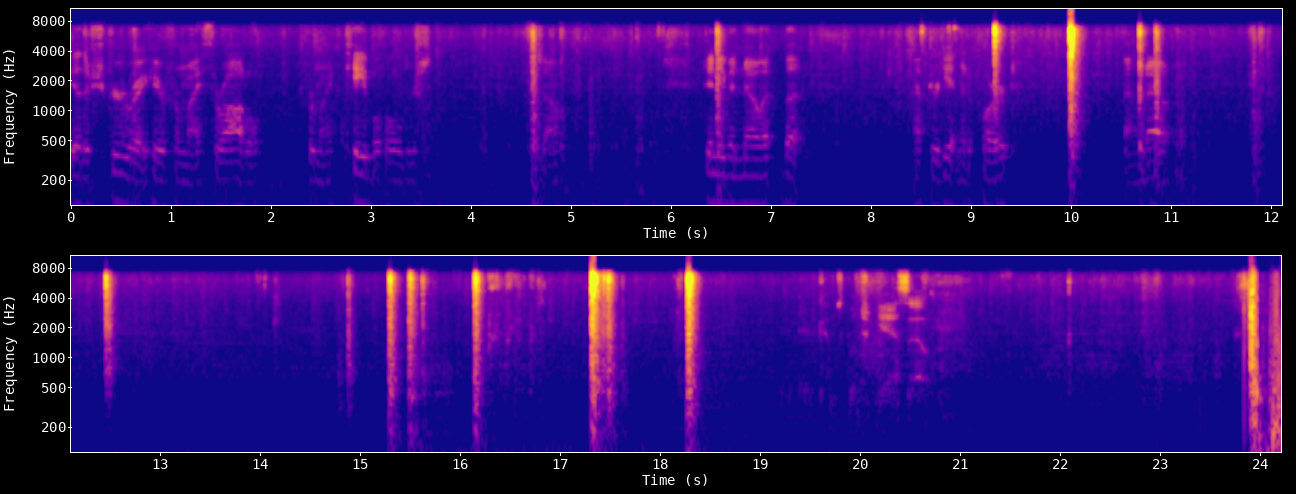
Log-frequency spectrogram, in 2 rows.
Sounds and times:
Speech: 0:00.0 - 0:03.7, 0:04.6 - 0:05.0, 0:06.3 - 0:07.4, 0:08.4 - 0:09.5, 0:10.5 - 0:11.2, 0:19.3 - 0:21.0
Inside, small room: 0:00.0 - 0:24.2.

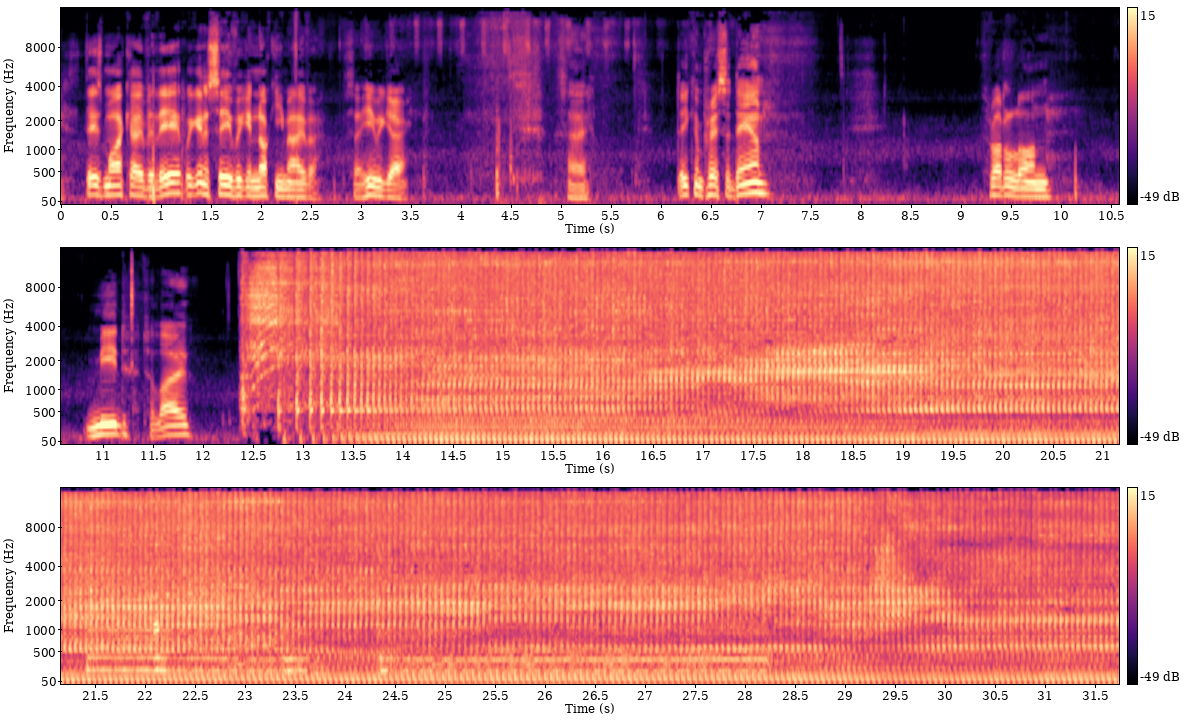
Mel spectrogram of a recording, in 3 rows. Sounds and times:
Speech: 0:00.3 - 0:03.6, 0:05.0 - 0:05.4, 0:06.2 - 0:07.2, 0:09.2 - 0:10.0, 0:10.8 - 0:12.0.

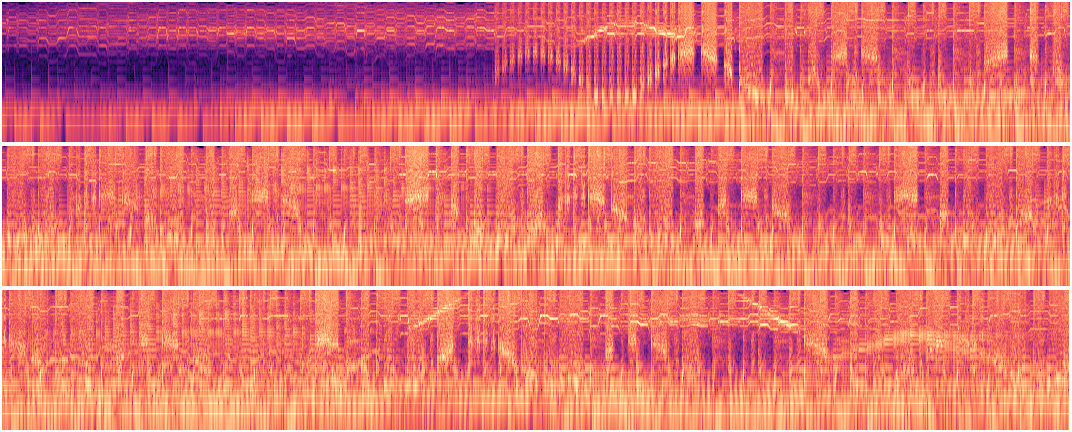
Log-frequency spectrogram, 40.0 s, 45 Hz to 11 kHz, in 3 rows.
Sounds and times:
Techno: 0:00.0 - 0:40.0.

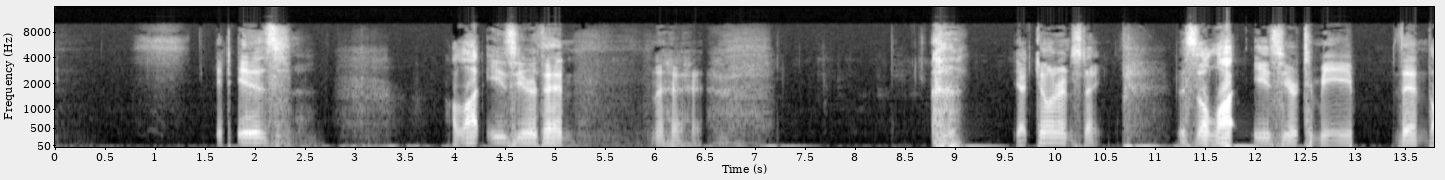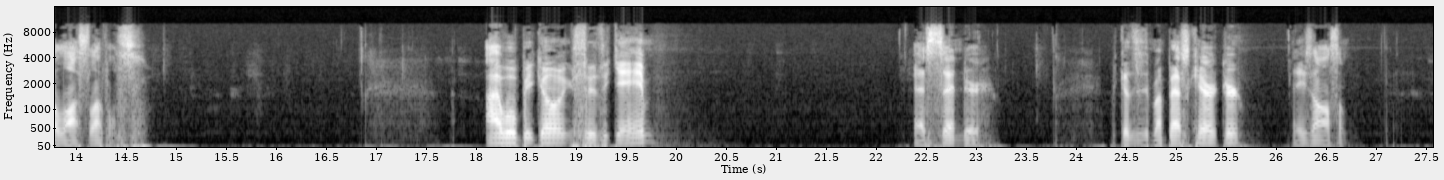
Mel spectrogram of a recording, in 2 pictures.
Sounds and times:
Speech: 0:01.6 - 0:02.6, 0:03.9 - 0:05.2, 0:06.0 - 0:06.5, 0:09.6 - 0:10.5, 0:11.2 - 0:14.8, 0:18.1 - 0:19.8, 0:22.3 - 0:23.3, 0:24.4 - 0:26.8.

